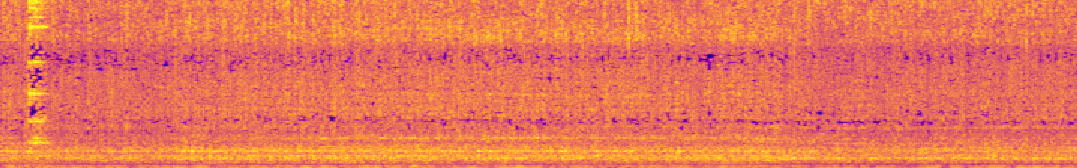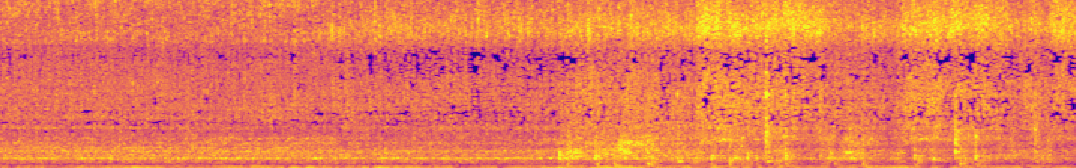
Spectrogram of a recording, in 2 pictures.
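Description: Chopped onions and tomatoes frying in ghee and oil in a pot, a steady sizzle. From about two-thirds of the way in, a spatula stirs and scrapes through the masala.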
